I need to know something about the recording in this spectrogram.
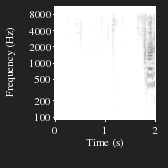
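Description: A deck of oracle cards being shuffled and handled: a few faint, short rustles and flicks of the card stock. A woman's voice starts speaking near the end.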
